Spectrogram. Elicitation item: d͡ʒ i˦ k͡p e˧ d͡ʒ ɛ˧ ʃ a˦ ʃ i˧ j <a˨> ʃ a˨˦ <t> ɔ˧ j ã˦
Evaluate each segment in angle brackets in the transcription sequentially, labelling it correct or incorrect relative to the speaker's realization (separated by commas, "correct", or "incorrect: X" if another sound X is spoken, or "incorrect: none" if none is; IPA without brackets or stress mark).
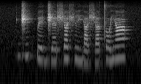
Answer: correct, correct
